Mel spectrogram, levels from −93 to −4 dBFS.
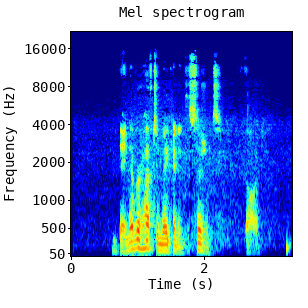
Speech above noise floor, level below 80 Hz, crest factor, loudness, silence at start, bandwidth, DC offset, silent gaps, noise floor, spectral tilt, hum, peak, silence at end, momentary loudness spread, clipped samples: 42 dB; -66 dBFS; 22 dB; -27 LUFS; 0.65 s; 15.5 kHz; under 0.1%; none; -68 dBFS; -4.5 dB/octave; none; -6 dBFS; 0.05 s; 17 LU; under 0.1%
